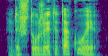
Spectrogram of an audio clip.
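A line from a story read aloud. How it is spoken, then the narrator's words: Muttering. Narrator (Russian): пробормотал я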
